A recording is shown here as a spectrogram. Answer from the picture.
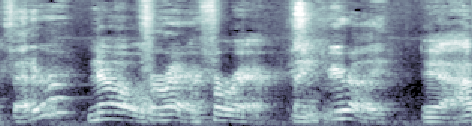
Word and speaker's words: Ferrer: I can't pronounce his name. Federer? No. Ferrer.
